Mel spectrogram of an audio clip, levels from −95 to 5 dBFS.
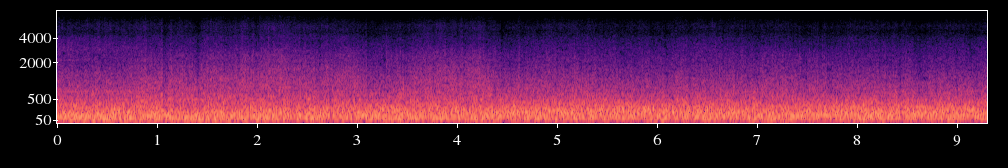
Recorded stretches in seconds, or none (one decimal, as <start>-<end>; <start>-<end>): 0.0-2.3; 3.2-9.3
